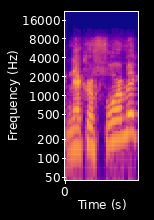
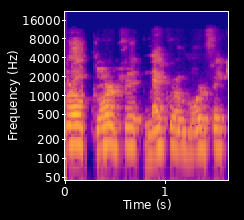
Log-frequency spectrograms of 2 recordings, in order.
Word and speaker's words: Necromorphic: Opening track, Necroformic. Do I have that correct? Necromorphic Illumination. Necromorphic Illumination.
